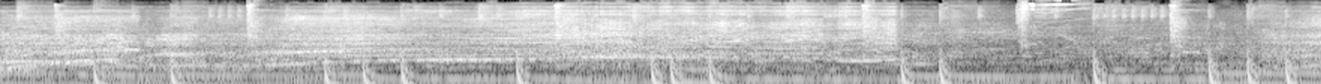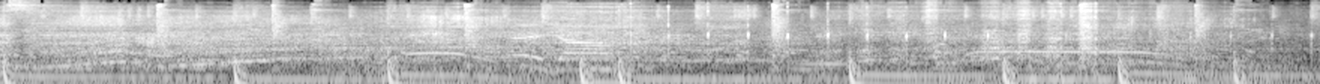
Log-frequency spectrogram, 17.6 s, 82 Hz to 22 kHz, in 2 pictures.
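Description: A BMW E36 drift car on Federal tires at a Formula Drift event, with loud sustained tire squeal and a revving engine bouncing off the limiter throughout, under an excited commentator.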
